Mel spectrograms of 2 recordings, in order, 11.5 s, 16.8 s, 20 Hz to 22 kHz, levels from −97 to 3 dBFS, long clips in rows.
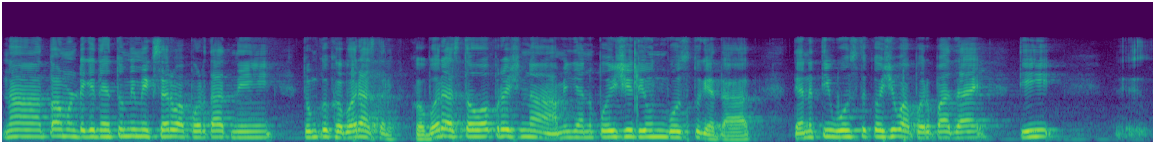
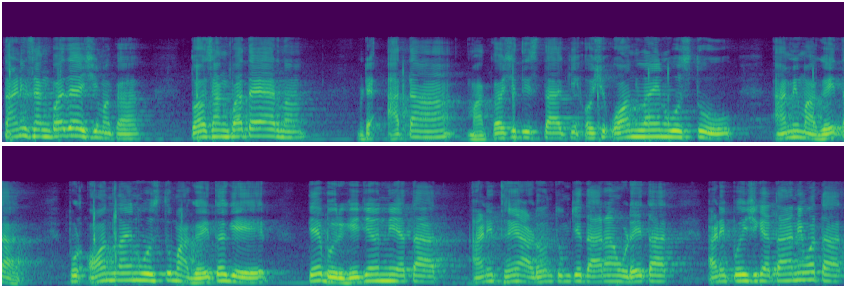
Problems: constant background noise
